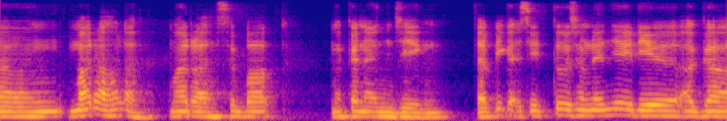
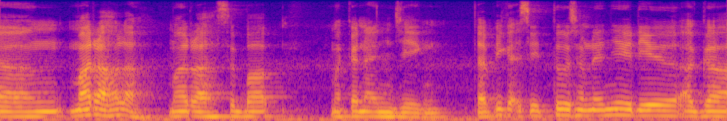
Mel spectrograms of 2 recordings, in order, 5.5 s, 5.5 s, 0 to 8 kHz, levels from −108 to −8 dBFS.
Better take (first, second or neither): second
